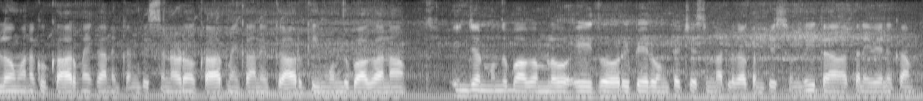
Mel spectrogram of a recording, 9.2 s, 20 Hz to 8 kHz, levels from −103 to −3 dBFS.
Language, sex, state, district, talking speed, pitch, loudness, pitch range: Telugu, male, Andhra Pradesh, Srikakulam, 160 wpm, 115 Hz, -18 LUFS, 110-115 Hz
